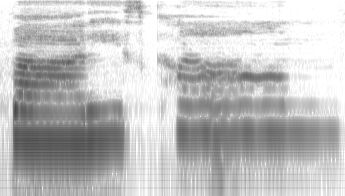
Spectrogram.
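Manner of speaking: normal talking voice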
